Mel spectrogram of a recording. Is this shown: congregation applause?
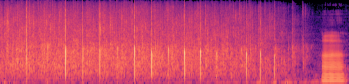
yes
